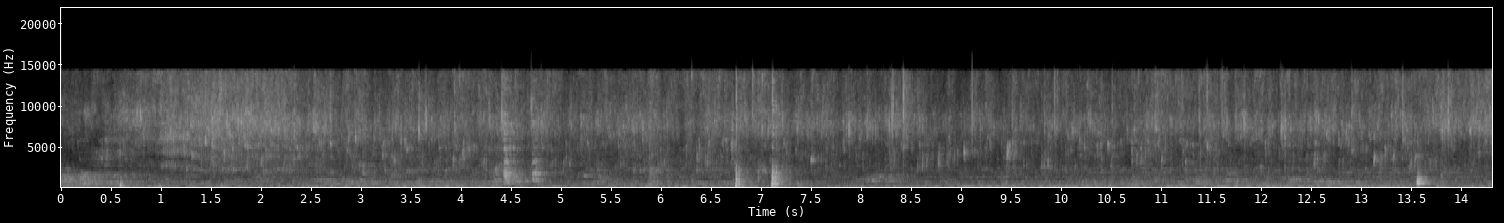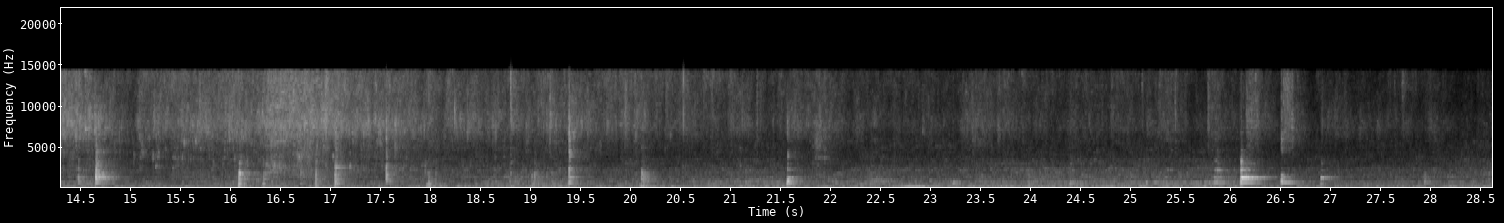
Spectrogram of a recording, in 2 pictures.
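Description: Food sizzling in hot oil in a wok, a steady hiss, with a spatula knocking and scraping against the pan. Near the end come a few louder clacks as the food is scooped out.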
